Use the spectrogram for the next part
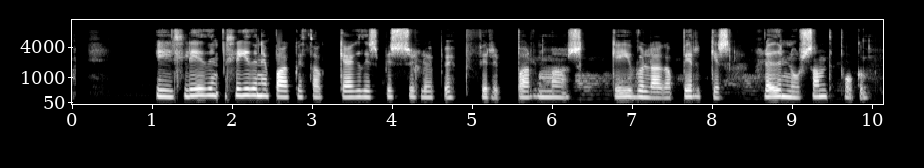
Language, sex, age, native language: Icelandic, female, 30-39, Icelandic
